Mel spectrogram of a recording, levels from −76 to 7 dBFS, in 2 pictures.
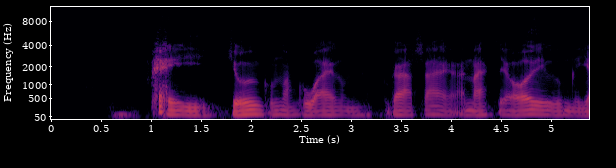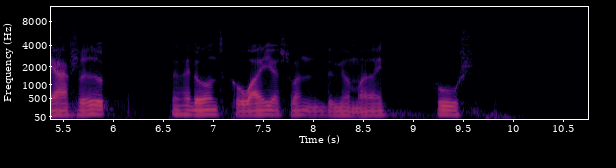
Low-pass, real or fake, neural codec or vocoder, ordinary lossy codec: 10.8 kHz; fake; codec, 16 kHz in and 24 kHz out, 0.6 kbps, FocalCodec, streaming, 4096 codes; none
